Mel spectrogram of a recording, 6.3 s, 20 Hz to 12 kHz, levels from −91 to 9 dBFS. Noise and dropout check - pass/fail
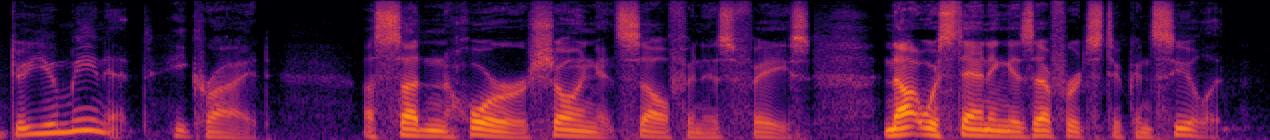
pass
